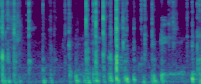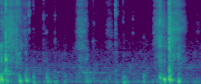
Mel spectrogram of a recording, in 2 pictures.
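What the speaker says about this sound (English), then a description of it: "I'm typing for Instagram." Quick, uneven bursts of typing on a computer keyboard: close, crisp key clicks in rapid runs with short pauses between them, fairly quiet overall and with no talking.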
